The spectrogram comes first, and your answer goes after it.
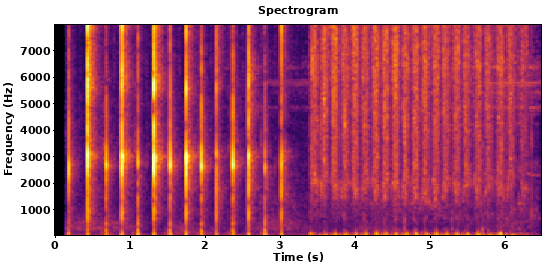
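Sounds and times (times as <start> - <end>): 
finger snaps imitating rain: 0.2 - 3.2
hands rubbed together imitating rain: 0.7 - 6.4.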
